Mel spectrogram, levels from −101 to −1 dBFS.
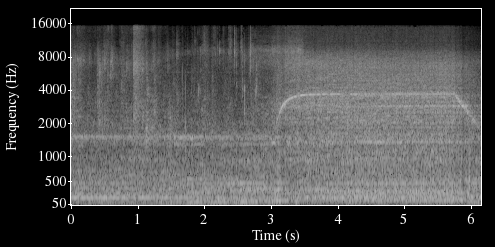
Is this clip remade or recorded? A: recorded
